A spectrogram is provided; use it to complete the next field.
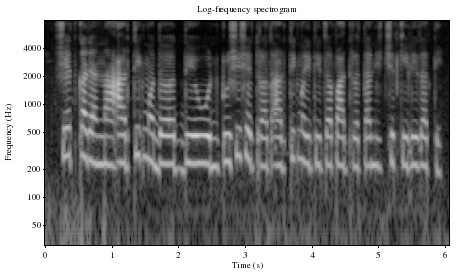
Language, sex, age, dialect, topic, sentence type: Marathi, female, 25-30, Northern Konkan, agriculture, statement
